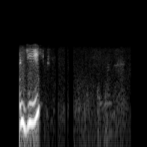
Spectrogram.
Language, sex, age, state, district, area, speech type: Dogri, male, 18-30, Jammu and Kashmir, Reasi, rural, conversation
